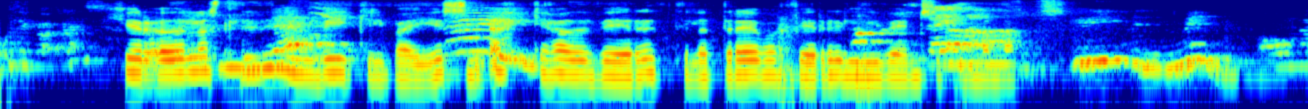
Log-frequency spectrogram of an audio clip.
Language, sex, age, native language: Icelandic, female, 40-49, Icelandic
